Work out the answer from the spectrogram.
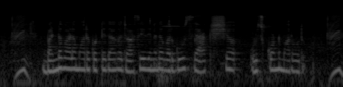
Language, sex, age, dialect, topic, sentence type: Kannada, female, 18-24, Central, banking, statement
